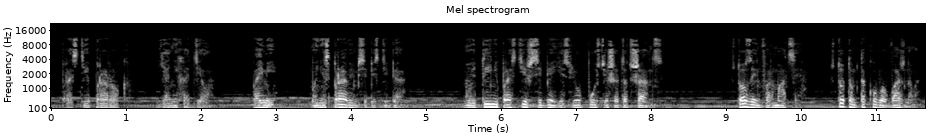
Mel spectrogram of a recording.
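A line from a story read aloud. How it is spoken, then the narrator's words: General's muffled voice. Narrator (Russian): генерал, глухо произнеся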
